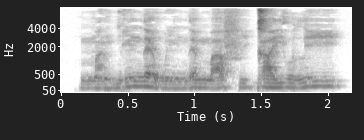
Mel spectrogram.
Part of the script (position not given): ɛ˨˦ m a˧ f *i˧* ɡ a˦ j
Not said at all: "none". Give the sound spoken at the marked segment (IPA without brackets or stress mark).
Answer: i˧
